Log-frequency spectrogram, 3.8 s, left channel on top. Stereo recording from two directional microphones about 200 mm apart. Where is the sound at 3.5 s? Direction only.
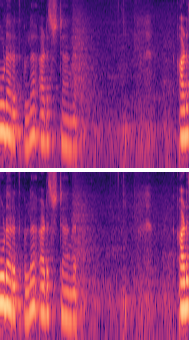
15° right (ahead or behind).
